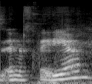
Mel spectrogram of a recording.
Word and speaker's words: Eleftheria: So my name, as we've already mentioned, is Eleftheria, and it's a bit difficult to be pronunciated.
